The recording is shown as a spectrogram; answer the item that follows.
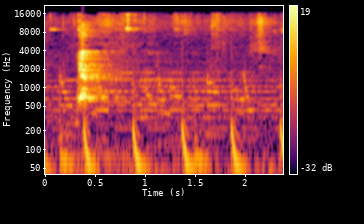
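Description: A dog barks once, sharply, about a third of a second in, over background music with a steady beat of about two thumps a second.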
